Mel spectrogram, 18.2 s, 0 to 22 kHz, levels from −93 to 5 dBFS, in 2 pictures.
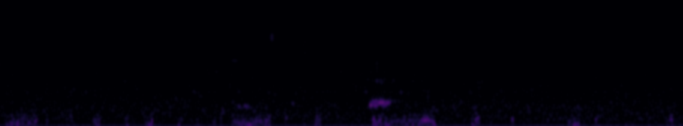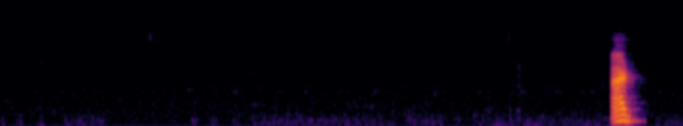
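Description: Speech coded as AMR wideband (HD Voice), with the light coding texture that fits a rate around 15.85 kbit/s, is broken by lost AMR speech frames at 3.61 to 3.63 s, 11.09 to 11.13 s and 15.87 to 15.89 s. The decoder covers each gap by repeating the last good pitch and vocal tract settings at reduced gain, so the first and third (one 20 ms frame) give a brief dip or warble and the two-frame 40 ms loss fades toward near silence. On a spectrogram each shows as a short stretch of flattened, repeated harmonics with weakened energy. The waveform shows a small amplitude dip.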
